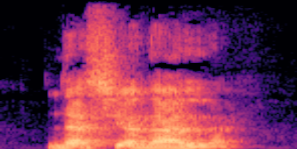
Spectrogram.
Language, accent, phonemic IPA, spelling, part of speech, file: French, Canada, /na.sjɔ.nal/, nationale, noun, LL-Q150 (fra)-nationale.wav
- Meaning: a french National Highway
